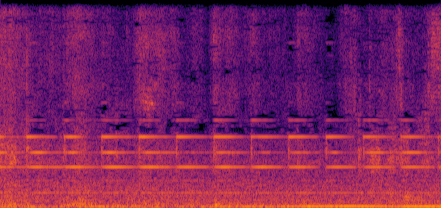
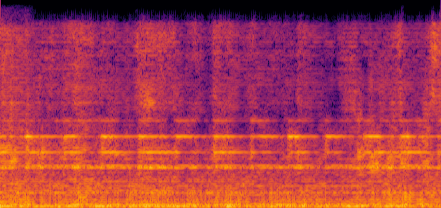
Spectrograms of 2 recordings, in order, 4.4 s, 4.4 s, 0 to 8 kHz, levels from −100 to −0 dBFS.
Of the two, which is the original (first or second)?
first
